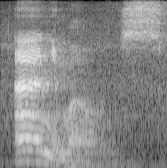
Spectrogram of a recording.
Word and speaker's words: animals: Animals não professor é Animals pronúncia a tonicidade vem para primeira das sílabas né o inglês tem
